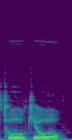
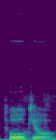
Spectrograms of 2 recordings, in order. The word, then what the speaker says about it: Tokyo: is where you can really tell if you're pronouncing your your Japanese cities right but of course most famous one is Tokyo Tokyo so it's actually as a long sound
